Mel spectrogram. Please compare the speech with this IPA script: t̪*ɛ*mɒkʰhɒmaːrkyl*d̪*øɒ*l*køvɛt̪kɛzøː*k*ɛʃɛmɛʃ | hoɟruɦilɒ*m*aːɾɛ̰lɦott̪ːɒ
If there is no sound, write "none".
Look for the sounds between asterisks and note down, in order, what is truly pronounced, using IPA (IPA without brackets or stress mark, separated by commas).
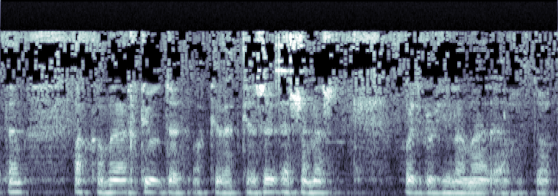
ɛ, d̪, none, ʔ, m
